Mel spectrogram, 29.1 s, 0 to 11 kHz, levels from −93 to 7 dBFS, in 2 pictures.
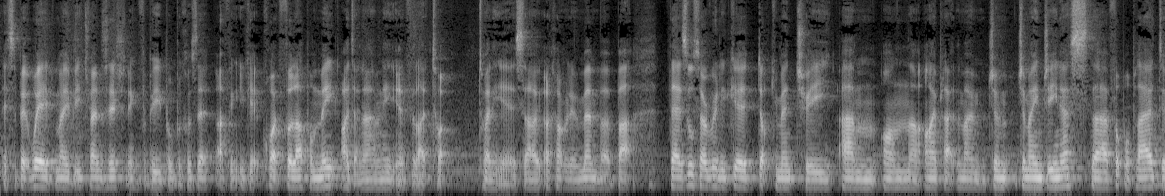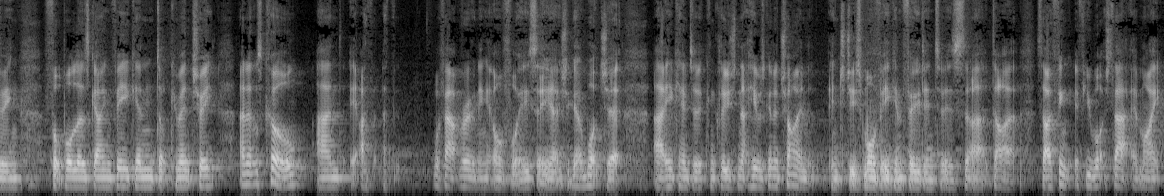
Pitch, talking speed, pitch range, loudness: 105 Hz, 225 wpm, 100-110 Hz, -21 LUFS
